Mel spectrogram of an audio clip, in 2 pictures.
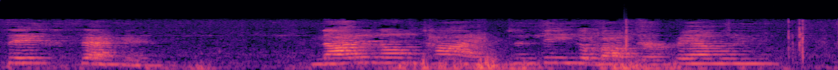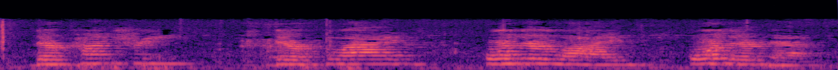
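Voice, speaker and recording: Echoey, distant high-voiced woman giving solemn speech. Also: steady tone. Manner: solemn, measured oratory with deliberate phrasing. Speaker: guest speaker at a memorial service. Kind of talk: formal commemorative speech. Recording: echoey, distant, dull and very noisy.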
